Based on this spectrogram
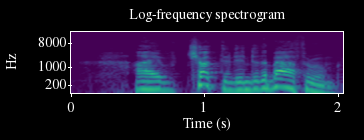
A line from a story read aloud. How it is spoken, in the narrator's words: he gasped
